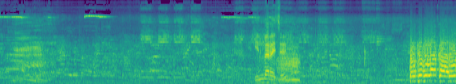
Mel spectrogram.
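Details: Cattle at a large livestock market for cattle and buffalo in Bangladesh, held ahead of Eid al-Adha and lit at night. A wavering moo rises from the crowd, then a loud, harsh bellow comes near the end. Constant talking, announcements and market bustle fill the background.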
